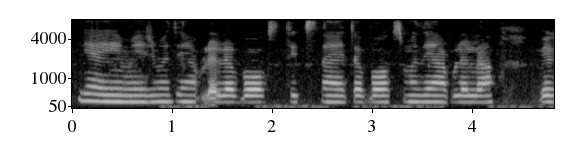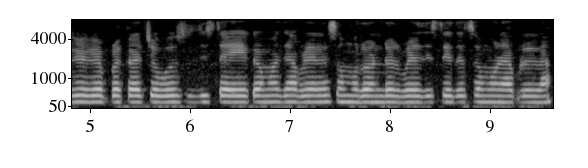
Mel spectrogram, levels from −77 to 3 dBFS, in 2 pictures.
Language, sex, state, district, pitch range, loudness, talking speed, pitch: Marathi, female, Maharashtra, Dhule, 215-220 Hz, -22 LUFS, 170 wpm, 215 Hz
